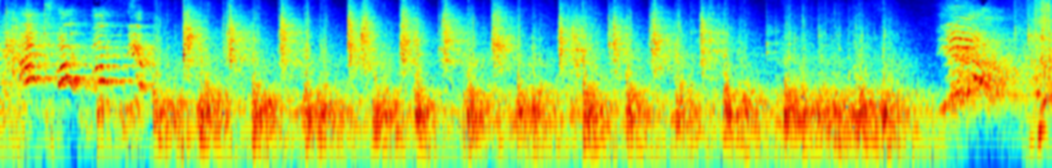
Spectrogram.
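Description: Long wooden sticks struck in rhythm by a stick-percussion ensemble: a steady run of hard wooden knocks, about three a second, with a few short sung or shouted calls in the first two seconds.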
